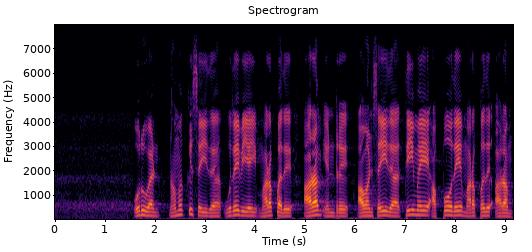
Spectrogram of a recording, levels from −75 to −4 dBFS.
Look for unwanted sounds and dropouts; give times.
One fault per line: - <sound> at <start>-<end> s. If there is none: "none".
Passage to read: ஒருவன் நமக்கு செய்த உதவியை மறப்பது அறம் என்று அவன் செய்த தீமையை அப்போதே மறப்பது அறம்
none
